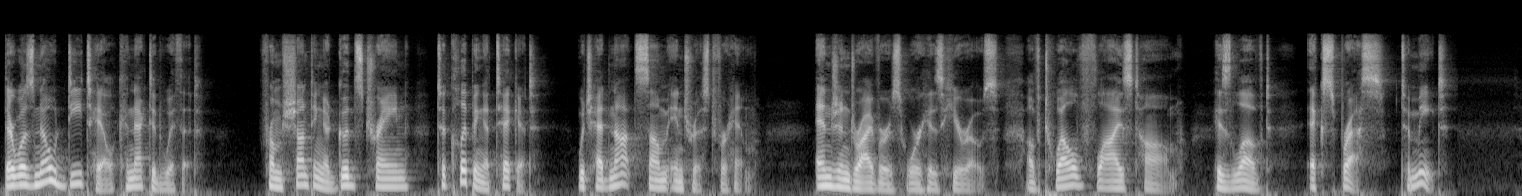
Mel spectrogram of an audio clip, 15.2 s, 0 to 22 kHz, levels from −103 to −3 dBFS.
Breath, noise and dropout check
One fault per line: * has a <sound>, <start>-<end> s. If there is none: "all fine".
all fine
